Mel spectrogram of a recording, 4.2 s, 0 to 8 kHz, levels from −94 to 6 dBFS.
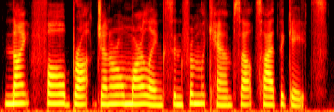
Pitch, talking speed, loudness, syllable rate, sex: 225 Hz, 160 wpm, -18 LUFS, 4.5 syllables/s, female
